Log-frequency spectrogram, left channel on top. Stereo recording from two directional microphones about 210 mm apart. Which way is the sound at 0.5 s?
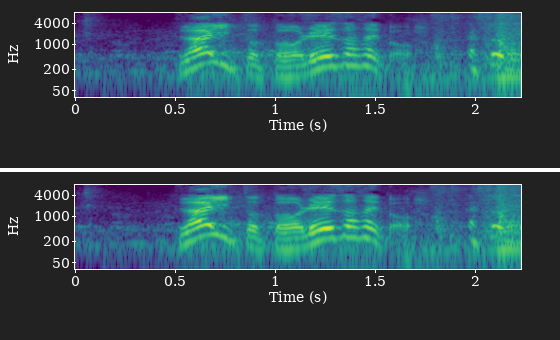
35° right (ahead or behind).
